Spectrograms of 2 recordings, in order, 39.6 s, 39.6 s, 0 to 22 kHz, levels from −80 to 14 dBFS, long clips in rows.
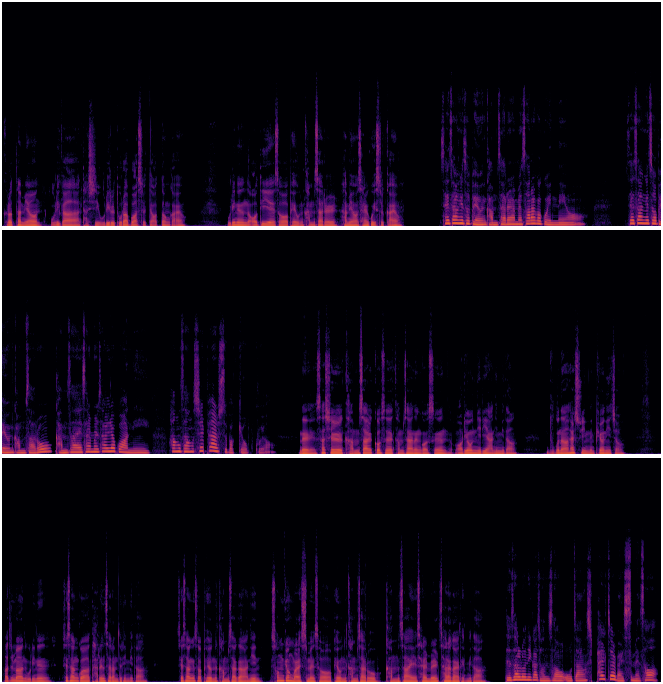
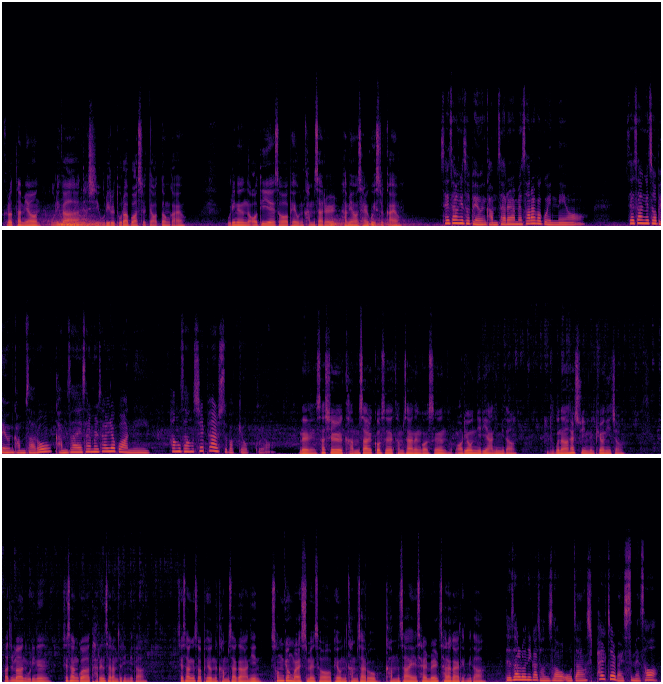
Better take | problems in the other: first | rain or running water; loud; throughout; 4 dB below the speech

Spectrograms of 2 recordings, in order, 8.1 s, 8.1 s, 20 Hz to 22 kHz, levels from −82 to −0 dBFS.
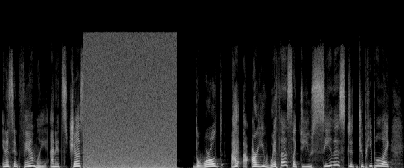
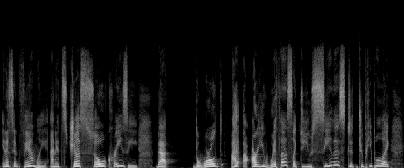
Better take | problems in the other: second | audio cutting out; filled with static; at 1.5 s for 2 s

